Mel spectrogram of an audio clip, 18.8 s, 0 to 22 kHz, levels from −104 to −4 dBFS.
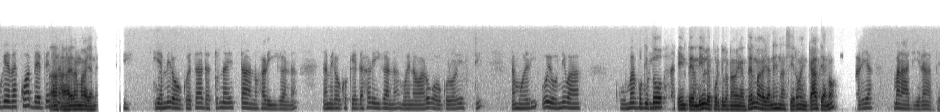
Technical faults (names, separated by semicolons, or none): speech suppressed in double talk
